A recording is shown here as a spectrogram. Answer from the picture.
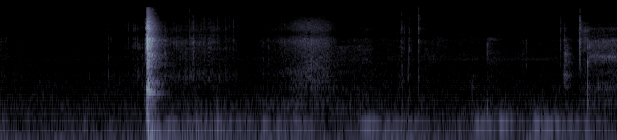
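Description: Adhesive tape peeled off fabric: one sharp, loud rip about one and a half seconds in, followed by softer rustling of tape and fabric being handled.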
